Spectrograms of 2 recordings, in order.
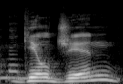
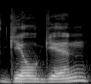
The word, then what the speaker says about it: Gilgen: and I grew up my last name everybody Gill gin I grew up that it's gilgen my whole life so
